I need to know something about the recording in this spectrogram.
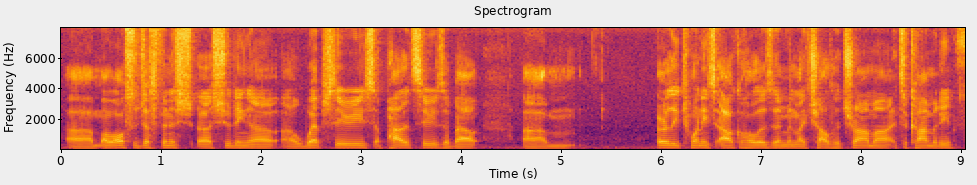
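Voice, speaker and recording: A man who grew up in Germany, a filmmaker guest answering interview questions in a relaxed, hesitant way with many fillers. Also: mid-range voice, brisk.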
